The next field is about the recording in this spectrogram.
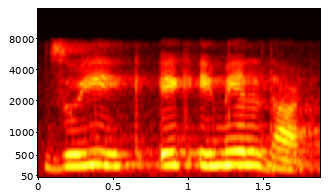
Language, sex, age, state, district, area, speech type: Goan Konkani, female, 18-30, Goa, Bardez, rural, read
